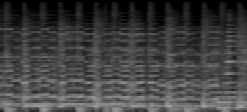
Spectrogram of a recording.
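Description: Live folk band playing an instrumental passage on accordion and electronic keyboards over a quick, steady beat of about four strokes a second.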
